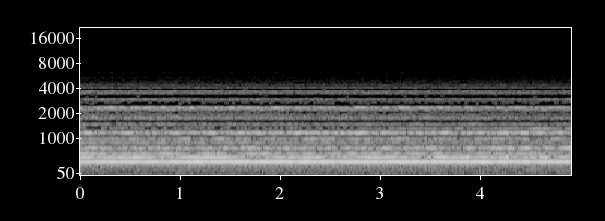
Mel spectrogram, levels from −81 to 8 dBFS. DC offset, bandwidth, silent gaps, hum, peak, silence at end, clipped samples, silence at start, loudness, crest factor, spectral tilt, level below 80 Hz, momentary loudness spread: under 0.1%; 4.7 kHz; none; none; 0 dBFS; 0 s; under 0.1%; 0 s; -11 LUFS; 10 dB; -8 dB/octave; -48 dBFS; 1 LU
